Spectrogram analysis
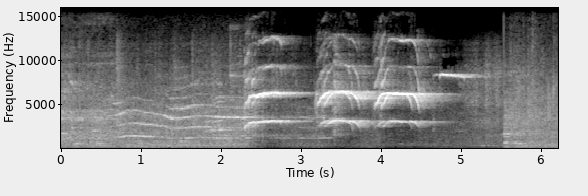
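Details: Captive bottlenose dolphins at a SeaWorld show in Orlando in September give clear, high whistles, produced through the blowhole, that sweep up and down in arching, repeated contours after a presenter's voice.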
